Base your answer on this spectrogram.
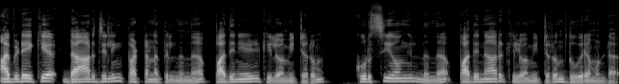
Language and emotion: Malayalam, neutral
